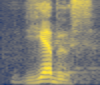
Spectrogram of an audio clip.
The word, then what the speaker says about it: Yebus: And so he rose up and went, and they came nearby Yebus, which is how you say it in Hebrew. Remember, because there's no J's in Hebrew.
